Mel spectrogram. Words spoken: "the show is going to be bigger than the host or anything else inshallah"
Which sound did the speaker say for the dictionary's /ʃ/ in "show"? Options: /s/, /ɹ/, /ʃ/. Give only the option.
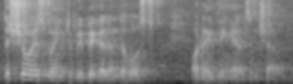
/ʃ/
